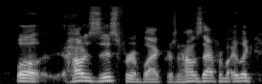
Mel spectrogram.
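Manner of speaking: normal talking voice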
